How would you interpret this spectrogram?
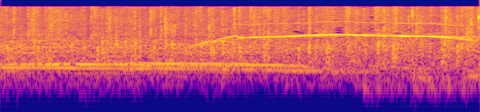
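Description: An audience at the Adam Ritz Show, hosted at Eastern Kentucky University, applauds a guest in a steady, dense wash of clapping that holds at an even level throughout, with a thin high whistle-like tone gliding above the claps.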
